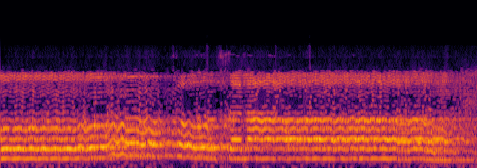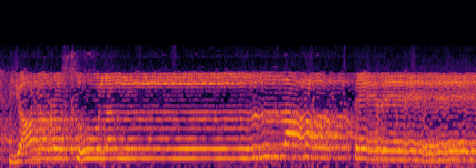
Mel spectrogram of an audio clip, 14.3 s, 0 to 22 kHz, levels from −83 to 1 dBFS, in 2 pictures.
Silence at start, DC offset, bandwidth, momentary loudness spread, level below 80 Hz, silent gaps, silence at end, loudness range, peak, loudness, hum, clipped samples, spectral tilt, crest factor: 0 s; under 0.1%; 7.2 kHz; 3 LU; -52 dBFS; none; 0 s; 2 LU; -6 dBFS; -18 LUFS; none; under 0.1%; -5.5 dB/octave; 12 dB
